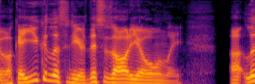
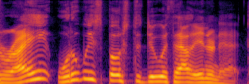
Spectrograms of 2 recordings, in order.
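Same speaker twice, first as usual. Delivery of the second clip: normal talking voice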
